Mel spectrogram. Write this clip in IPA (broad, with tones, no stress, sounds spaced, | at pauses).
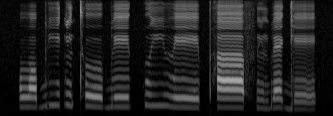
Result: β ɔ˨ b iː˦ ɗ ĩ˦ tʰ oː˦˨ b eː˦ kʷ iː˦ β eː˦˨ pʰ aː˦ f ĩ˨ b ɛ˦ ɡ e˨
